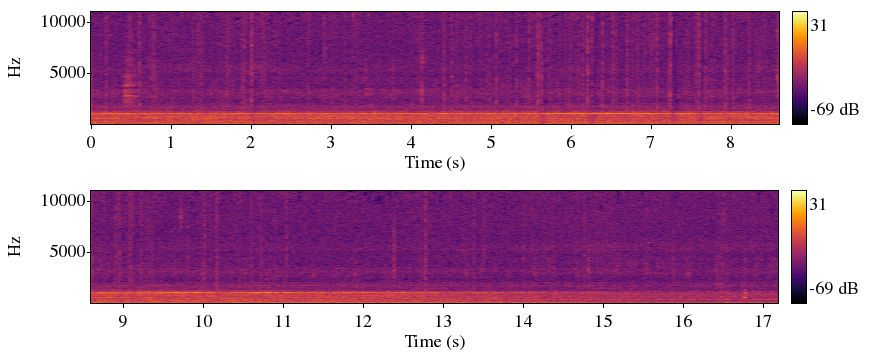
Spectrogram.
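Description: Tyres rumble over a rough road.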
